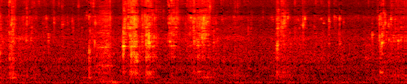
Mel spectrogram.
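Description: Windshield washer fluid pouring from a plastic jug into a nearly empty plastic washer reservoir, a faint, uneven trickle and splash.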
